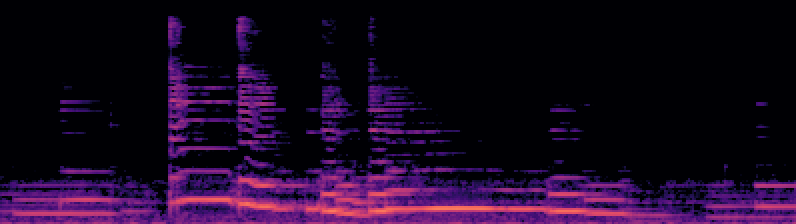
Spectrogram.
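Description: Electric guitar through a Blackstar amplifier playing a slow blues lead line, one note at a time. A sharp picked note comes about two seconds in, then a note slides down in pitch into a long held note, and a short run of notes steps downward. A steady low amp hum runs underneath.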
